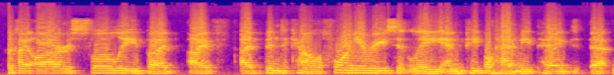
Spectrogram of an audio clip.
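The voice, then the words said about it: Long Island New York accent. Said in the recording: “I've tried incredibly hard to not sound like I come from Long Island, New York ... I tried so hard to work on my accent, and it's I guess it's part of my DNA now ... I drop my R's”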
